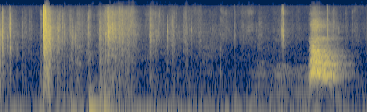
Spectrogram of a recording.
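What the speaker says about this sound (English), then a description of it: "it's always pleasant when Sammy Bear starts barking" A dog barks in a few sharp bursts at close range, with a louder bark near the end and some clattering in between.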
